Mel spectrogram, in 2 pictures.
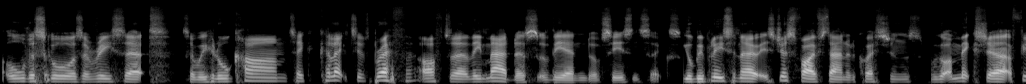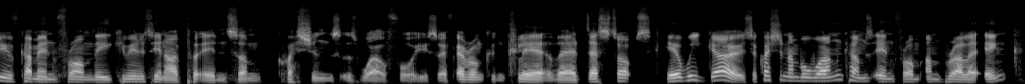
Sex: male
